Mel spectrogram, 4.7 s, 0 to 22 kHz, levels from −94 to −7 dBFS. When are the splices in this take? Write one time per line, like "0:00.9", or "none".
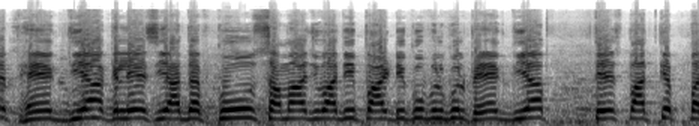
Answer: none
